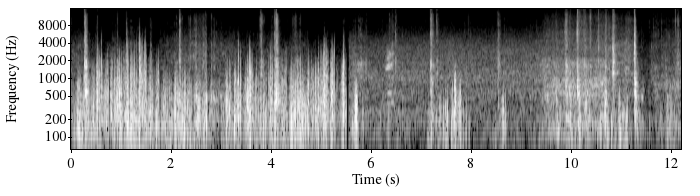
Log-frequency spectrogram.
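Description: Skateboard wheels rolling over wooden boardwalk planks, a rumble with sharp clacks as the wheels cross the plank joints. The rolling stops abruptly about five and a half seconds in. After a quieter stretch with a few single clacks, the rolling starts again near the end.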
